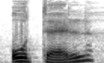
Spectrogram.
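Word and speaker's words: hôtel: took on purpose this otel okay because it starts with Ash but remember that in French we don't pronounce Ash okay so basically the first sound of the word is the vowel o okay okay so for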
